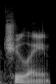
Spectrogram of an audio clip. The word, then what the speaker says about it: Chulane: The example I gave to Ryan when we were talking about before the show is Hullen or Chulane, or however you want to pronounce it.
